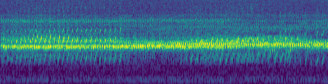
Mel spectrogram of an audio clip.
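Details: Massed frogs and toads producing overlapping bursts of quick pulsed croaks, layered on a steady high-pitched drone and faint low background noise.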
